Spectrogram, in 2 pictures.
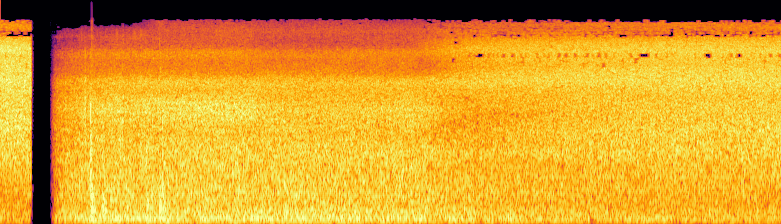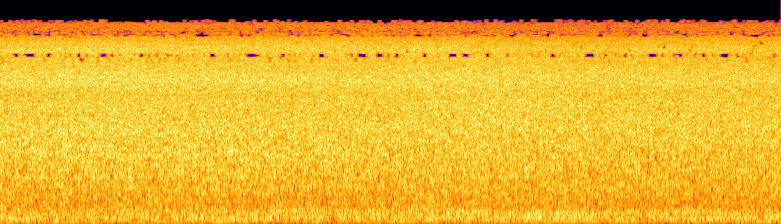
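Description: Steady, loud rush of water pouring out below a dam, an even roar with no breaks apart from a momentary cut-out just under half a second in.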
